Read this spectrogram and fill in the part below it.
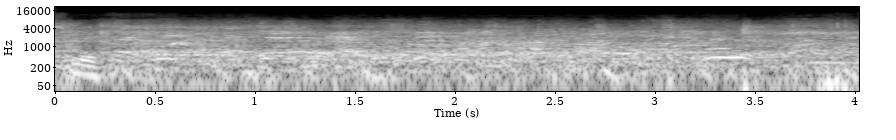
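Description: A crowd of people chatters all around in a busy, echoing indoor space.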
